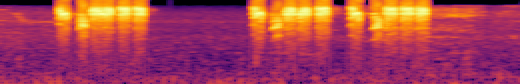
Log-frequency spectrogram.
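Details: Harsh, ticking churr of a cinereous tit in quick pulsed bursts, three groups within a few seconds, from a recording used to make young and old birds reply.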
